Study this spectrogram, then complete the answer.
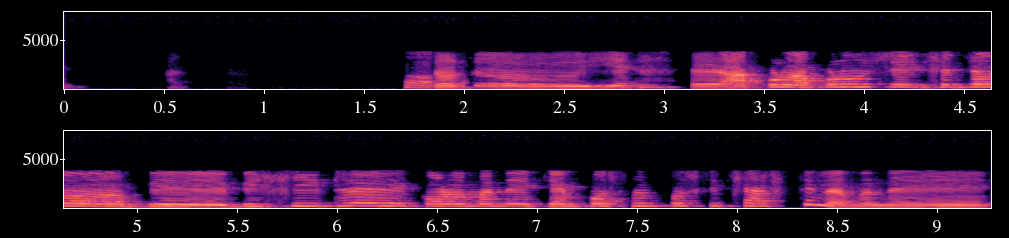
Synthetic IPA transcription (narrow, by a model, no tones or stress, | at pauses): a | t̪ɔt̪ɔjeapɽ̃õapɽ̃ũsesed͡ʒɔbbisiʈɾekɔɽɔmanekɛmposmenposkit͡ʃʰiast̪ʰilamane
